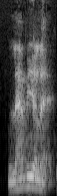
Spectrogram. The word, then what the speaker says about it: Laviolette: Peter Laviolette.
